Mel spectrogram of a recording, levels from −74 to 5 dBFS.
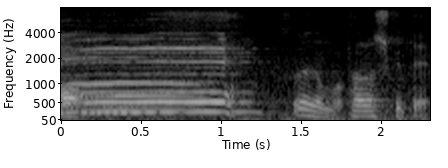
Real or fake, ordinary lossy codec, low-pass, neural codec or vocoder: real; none; 7.2 kHz; none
